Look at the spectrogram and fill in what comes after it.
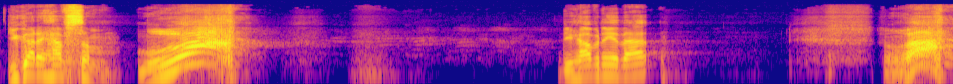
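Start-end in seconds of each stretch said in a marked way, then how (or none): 1.0-1.8 loud, high, rising "wah"; gritty battle yell. Shown as a demonstration. Preacher showing congregation what grit sounds like, sudden yell. 6.6-7.1 short, loud "wah"; gritty yell. Shown as a demonstration. Preacher asking who has any grit, short sharp yell.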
